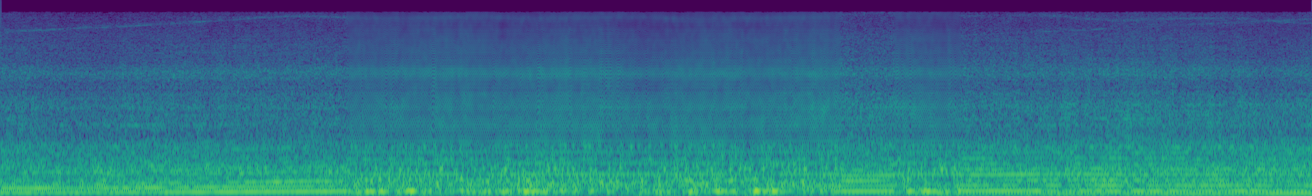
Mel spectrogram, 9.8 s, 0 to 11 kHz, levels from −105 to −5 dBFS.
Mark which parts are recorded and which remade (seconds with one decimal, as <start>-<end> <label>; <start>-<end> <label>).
0.0-2.6 recorded; 2.6-6.3 remade; 6.3-6.7 recorded; 6.7-7.2 remade; 7.2-9.8 recorded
